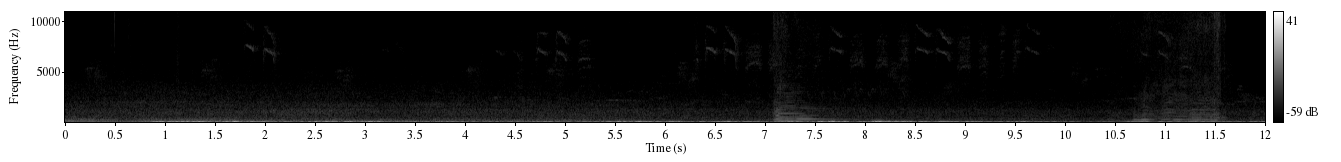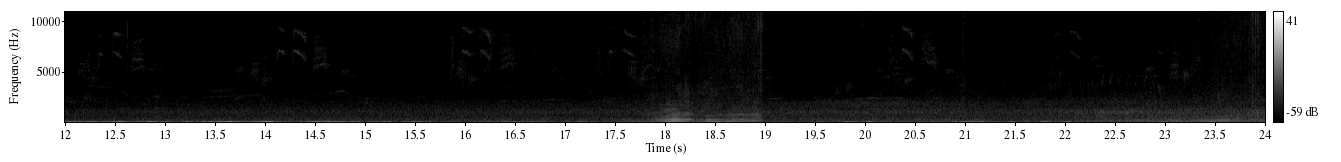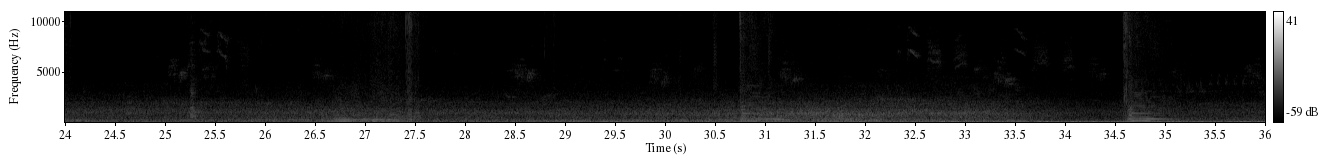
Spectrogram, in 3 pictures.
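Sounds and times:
bumblebee buzzing in flight: 0:17.8 - 0:19.0, 0:23.1 - 0:24.1, 0:26.2 - 0:27.6, 0:30.7 - 0:31.2, 0:34.6 - 0:35.2.

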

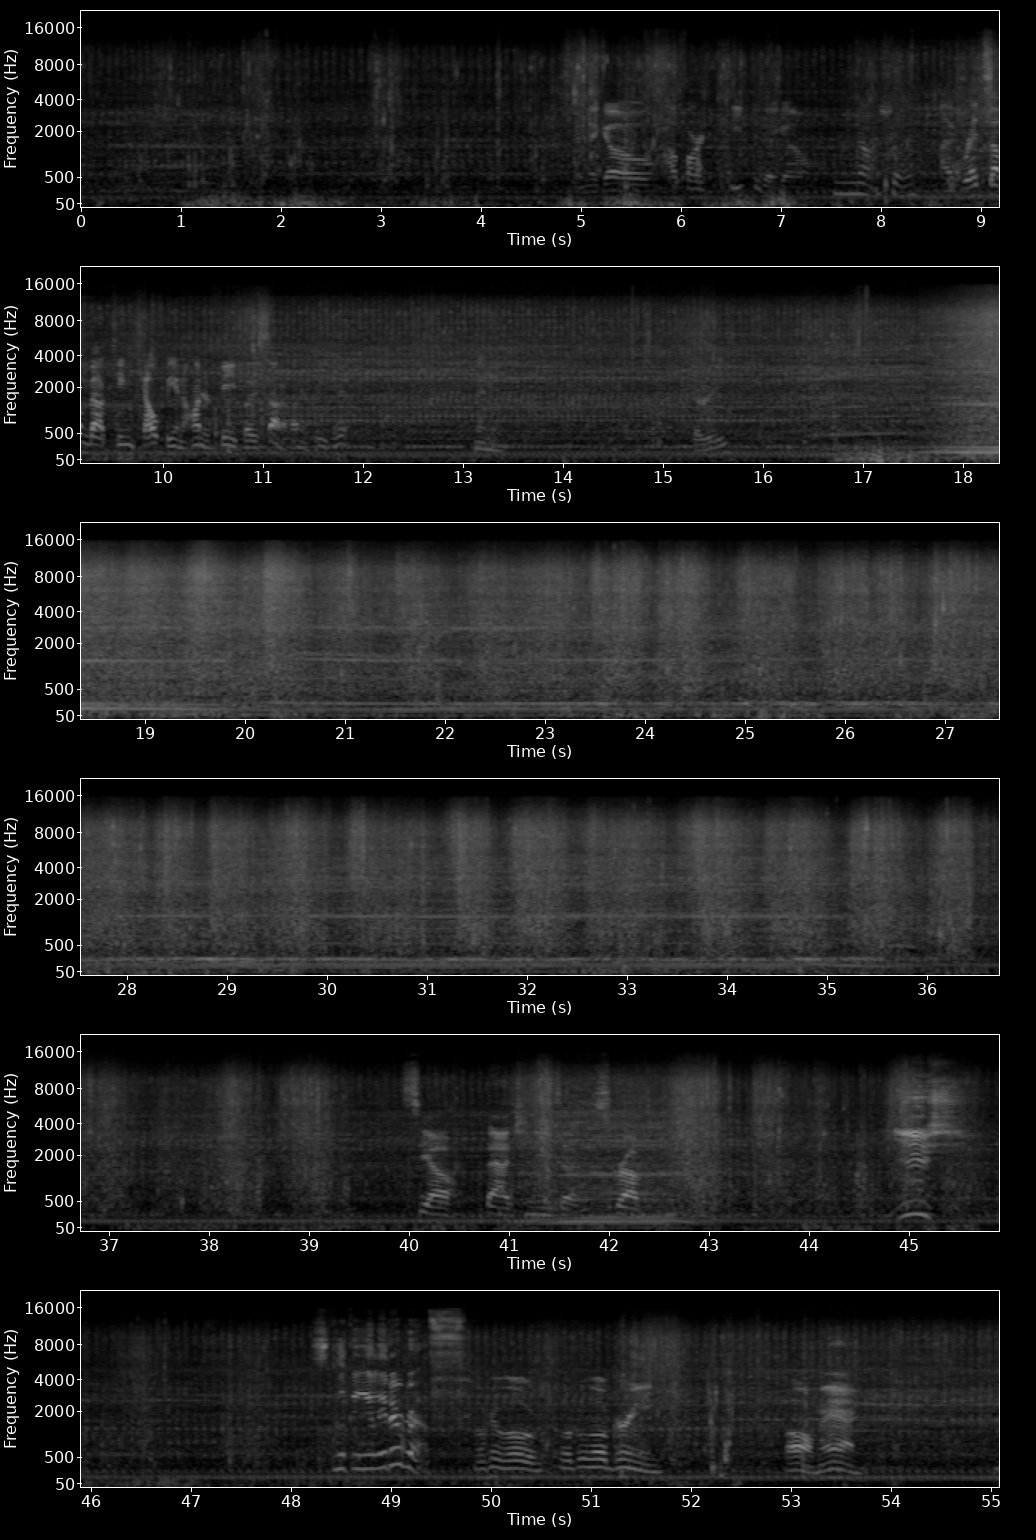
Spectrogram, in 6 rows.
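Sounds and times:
outboard motor droning: 0:00.0 - 0:55.0.

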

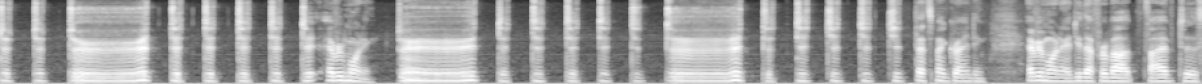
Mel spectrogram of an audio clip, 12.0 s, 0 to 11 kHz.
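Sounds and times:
man imitating grinder with voice: 0:00.0 - 0:03.4, 0:04.0 - 0:09.2.

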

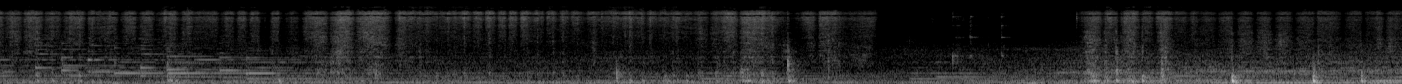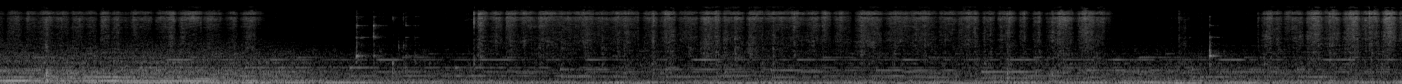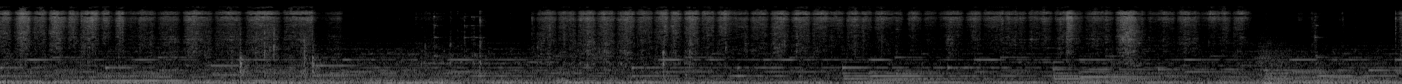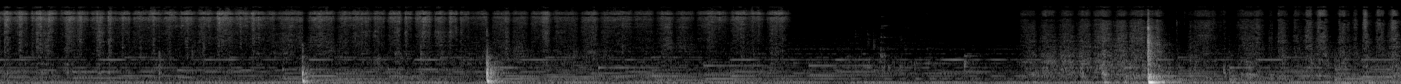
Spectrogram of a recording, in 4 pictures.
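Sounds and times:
brush scrubbing tiles: 0:00.0 - 0:08.8, 0:10.8 - 0:16.6, 0:18.8 - 0:25.2, 0:26.6 - 0:31.3, 0:33.4 - 0:40.6, 0:42.0 - 0:50.0, 0:52.3 - 0:56.0.

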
